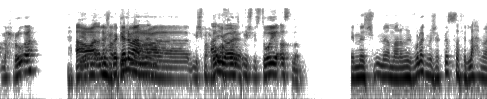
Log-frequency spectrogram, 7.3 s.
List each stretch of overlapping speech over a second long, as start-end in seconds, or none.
1.1-2.4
